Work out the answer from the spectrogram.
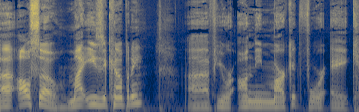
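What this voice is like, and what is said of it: Usual voice. Nothing is said of it.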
